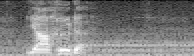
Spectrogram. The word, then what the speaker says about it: Yahudah: let me give you this is like the pronunciation of the word Yahudah. Now, that's the way that you would pronounce it.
